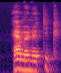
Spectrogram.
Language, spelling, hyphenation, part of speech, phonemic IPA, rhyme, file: Dutch, hermeneutiek, her‧me‧neu‧tiek, noun, /ˌɦɛr.meː.nœy̯ˈtik/, -ik, Nl-hermeneutiek.ogg
- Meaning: hermeneutics, exegesis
